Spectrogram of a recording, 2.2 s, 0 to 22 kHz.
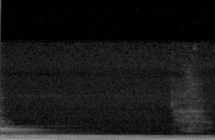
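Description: Electric guitar E5 power chord, tuned down a whole step, ringing out through a chorus pedal and slowly fading.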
